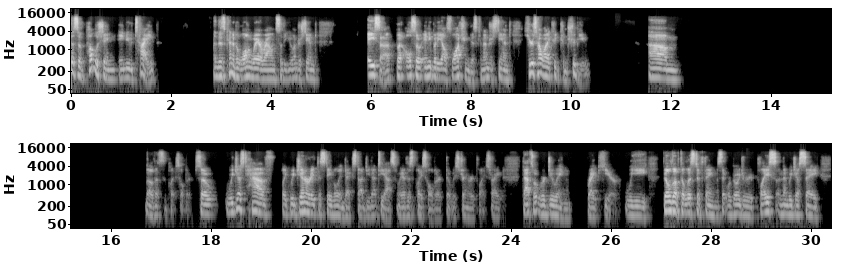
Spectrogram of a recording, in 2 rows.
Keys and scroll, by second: 1.9 shift+super+[, 13.1 alt+super+], 17.5 alt+super+].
